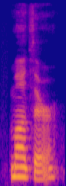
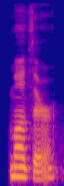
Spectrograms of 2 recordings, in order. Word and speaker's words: mother: mom, mother, 앞쪽에 강세를 넣어주시면 됩니다. mother, mother, 이렇게요.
